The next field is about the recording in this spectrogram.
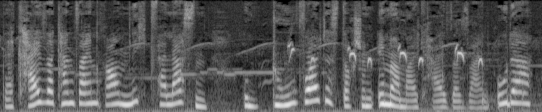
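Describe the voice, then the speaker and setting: An actress playing a confident child in on a scheme in a radio play, explaining things conspiratorially. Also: female voice, sits high, animated, moderate pace, noisy background. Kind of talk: German radio play acting. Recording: loud music behind.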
